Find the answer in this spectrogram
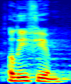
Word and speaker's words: Alephium: big topic so let's talk about alium is that how I pronounce it yes that's perfect perfect I'm nailing all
